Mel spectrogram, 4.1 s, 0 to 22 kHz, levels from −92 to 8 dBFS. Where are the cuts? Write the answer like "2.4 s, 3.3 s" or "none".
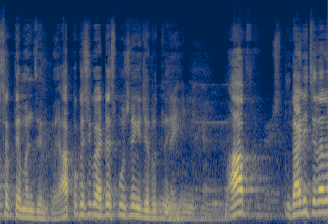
none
